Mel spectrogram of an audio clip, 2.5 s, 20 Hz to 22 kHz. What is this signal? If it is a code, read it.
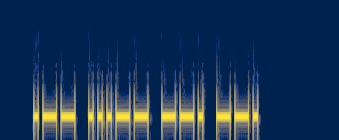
Morse code, heard as a keyed tone, about 34 wpm, 700 Hz. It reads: W3GG
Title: Call Signs Repeated 3x - 35wpm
